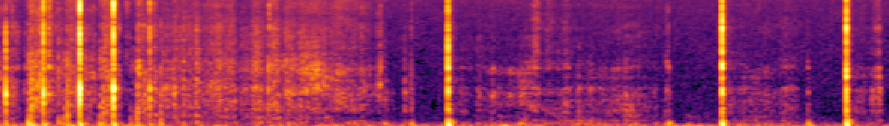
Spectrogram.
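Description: Fingernails and fingertips scratch and tap the front of a small, printed cardboard snack box that appears full and is held close. A burst of quick dry taps and soft scratching comes first, then quieter scraping broken by a few sharp, isolated taps. The taps are short, with no ring after them.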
